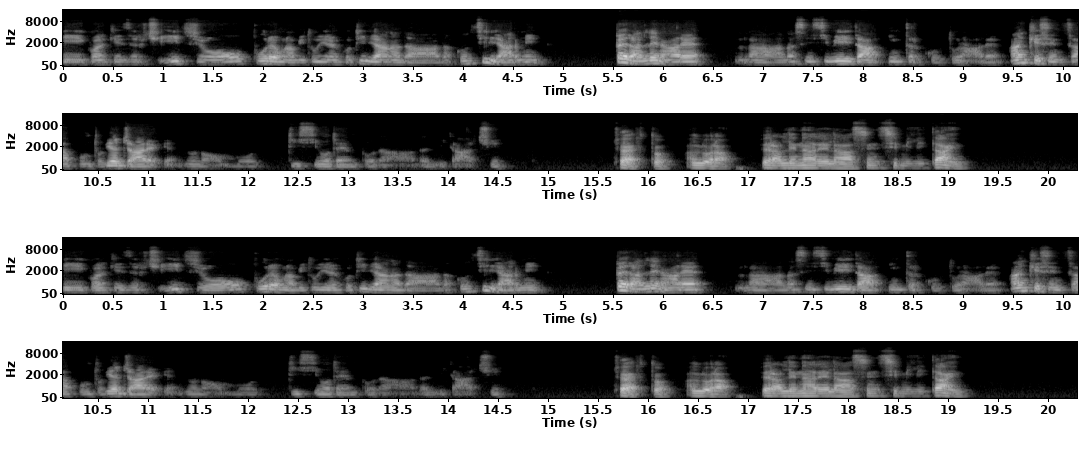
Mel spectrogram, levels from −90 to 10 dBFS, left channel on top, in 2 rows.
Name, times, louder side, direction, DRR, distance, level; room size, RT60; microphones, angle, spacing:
voice 1, 0.0-4.7 5.5-6.4 6.7-12.1 12.4-14.5, left 3 dB, 80° left, 0.9 m, -28 dB
voice 2, 15.7-16.8 17.1-19.2, equal, 5° left, 0.3 m, -25 dB
3.4 x 2.0 x 2.3 m
head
